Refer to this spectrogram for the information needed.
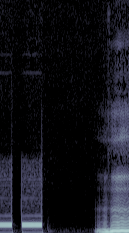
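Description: A double burst of steady electronic ringback tone on a phone line, two short rings close together, then silence before a voice answers and begins talking.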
